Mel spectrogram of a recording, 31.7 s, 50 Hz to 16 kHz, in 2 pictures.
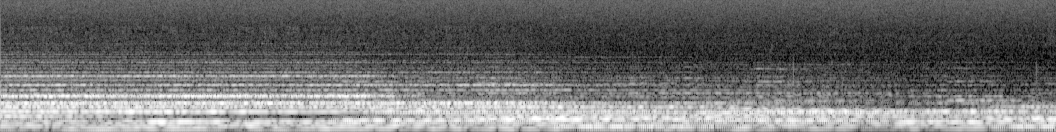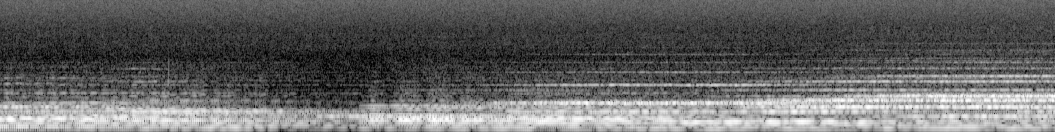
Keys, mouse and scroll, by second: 2.4 alt+Tab, 2.5 alt+Tab, 3.2 double click, 10.6 double click, 11.3 middle click, 11.9 scroll up 1, 12.2 shift+middle click, 13.2-14.9 scroll down 2, 13.4 middle click, 15.4 ctrl+F3, 16.5 ctrl+F4, 17.0 middle click, 20.3 alt+Tab, 20.9 alt+Tab, 20.9 alt+Tab, 21.3 alt+Tab, 22.1-22.4 scroll down 1, 22.4-22.9 scroll up 1, 22.9 scroll down 1, 23.0 scroll up 1, 23.1 scroll down 1, 23.7 ctrl+-, 23.9 ctrl+-, 24.2 space, 24.7 alt+Tab, 25.0 alt+Tab, 27.0 alt+Tab, 27.2 alt+Tab, 27.7 alt+shift+Tab, 29.4 alt+Tab, 30.9 alt+Tab.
